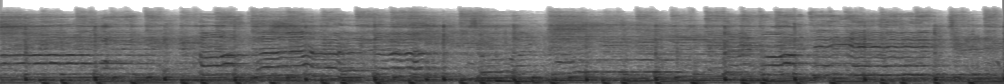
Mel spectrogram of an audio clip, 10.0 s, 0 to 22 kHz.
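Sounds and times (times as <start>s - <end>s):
live dance band playing: 0.0s - 10.0s
person singing: 0.0s - 10.0s
steady drum beat: 0.0s - 10.0s.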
